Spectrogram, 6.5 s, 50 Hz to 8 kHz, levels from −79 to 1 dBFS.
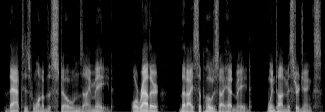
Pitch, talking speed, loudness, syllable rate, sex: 80 Hz, 175 wpm, -25 LUFS, 4.8 syllables/s, male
